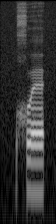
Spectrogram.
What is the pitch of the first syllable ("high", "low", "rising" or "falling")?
low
